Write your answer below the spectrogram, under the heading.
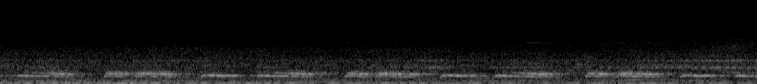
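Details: Outside a window, an Oriental turtle dove repeats its low cooing song, with clear phrases of two or three husky, muffled notes following one another every second or so over a quiet, steady low hum.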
